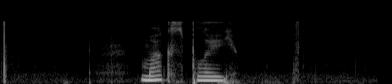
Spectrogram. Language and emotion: Russian, neutral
